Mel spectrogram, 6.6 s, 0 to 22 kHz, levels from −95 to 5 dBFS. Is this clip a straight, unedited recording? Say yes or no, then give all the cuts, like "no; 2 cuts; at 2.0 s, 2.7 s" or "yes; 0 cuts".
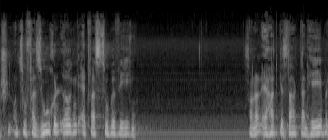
yes; 0 cuts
